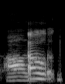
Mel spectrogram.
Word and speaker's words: Algiz: This is Algiz. Yes. 15. If Do you want me to correct you or no? Algiz. Oh, yeah. Algiz, okay.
